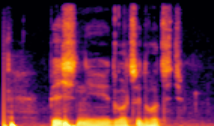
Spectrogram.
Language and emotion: Russian, neutral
